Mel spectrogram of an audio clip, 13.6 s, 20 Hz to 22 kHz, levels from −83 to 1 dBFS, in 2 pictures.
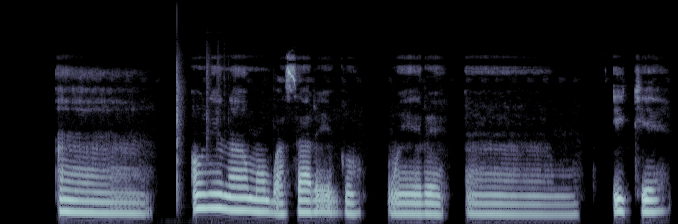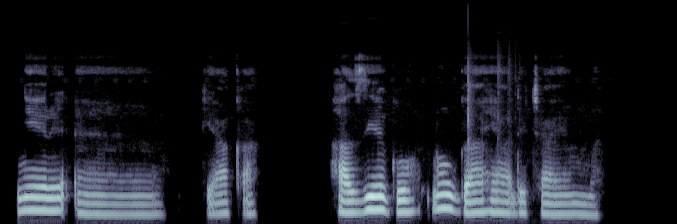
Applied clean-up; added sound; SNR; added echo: none; Coin (dropping); 19 dB; none.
